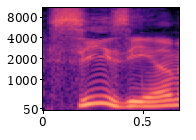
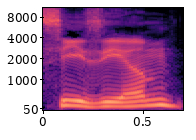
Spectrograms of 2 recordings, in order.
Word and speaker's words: cesium: pants I should say cesium it looks kind of like it's spelled like casium but it's cesium is how that's pronounced that's actually going to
